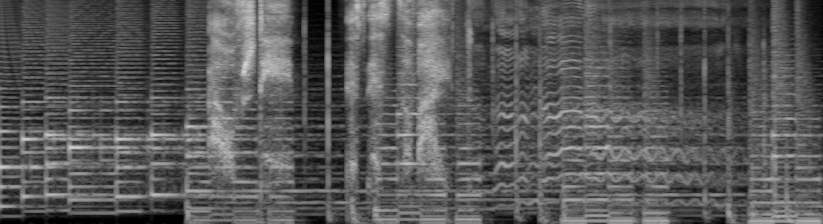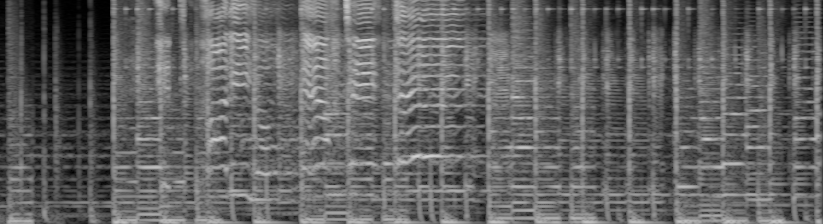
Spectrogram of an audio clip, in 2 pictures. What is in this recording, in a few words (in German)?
Handy Weck App, telefonansagen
